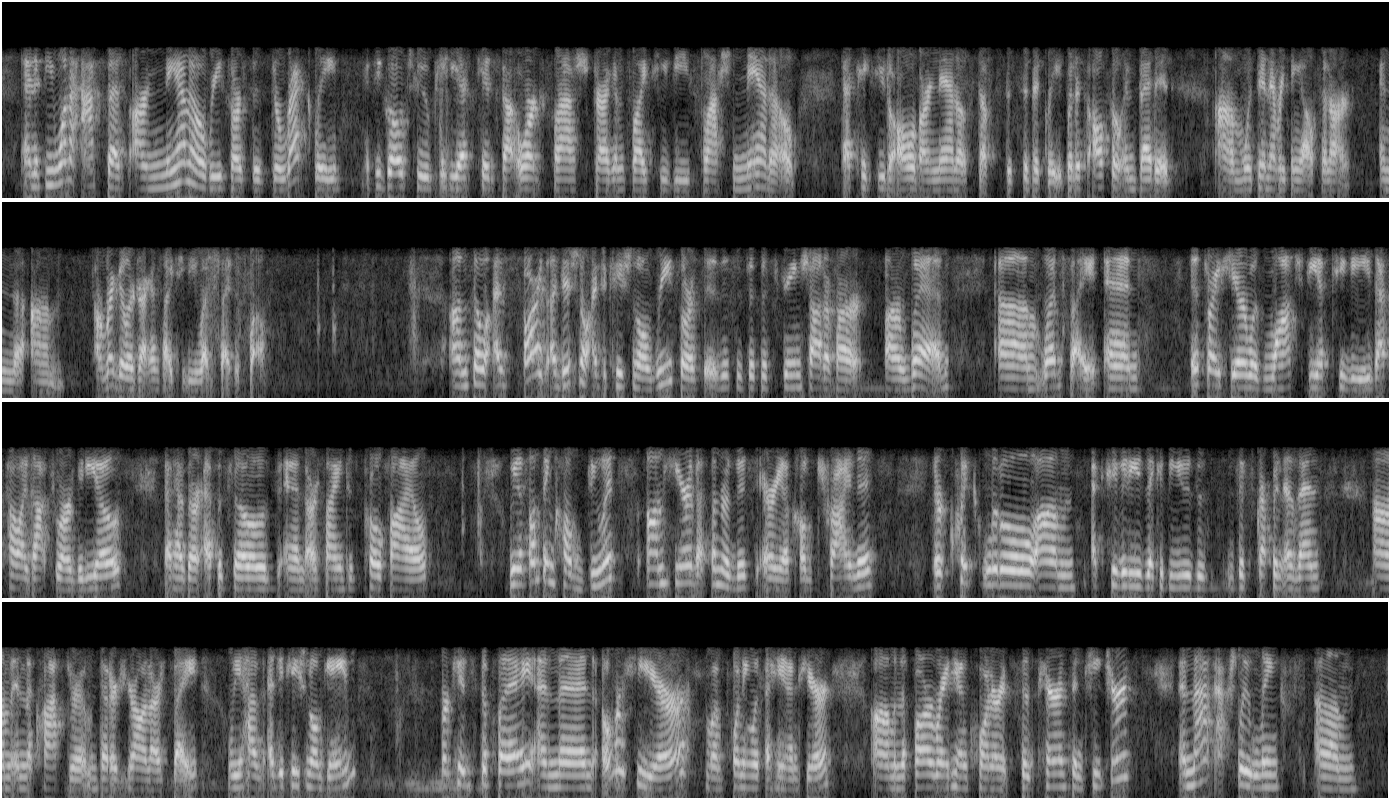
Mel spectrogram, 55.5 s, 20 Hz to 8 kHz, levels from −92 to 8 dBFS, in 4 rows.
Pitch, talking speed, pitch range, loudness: 180 Hz, 175 wpm, 160-200 Hz, -17 LUFS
